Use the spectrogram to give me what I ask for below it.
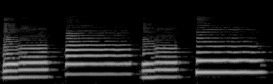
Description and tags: Non-sense sax.
Recorded mono with mic over the left hand.
I used it for a little interactive html internet composition:
sax, loop, saxophone, melody, soprano-sax, soprano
